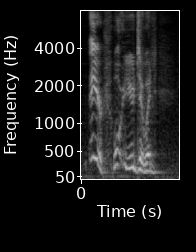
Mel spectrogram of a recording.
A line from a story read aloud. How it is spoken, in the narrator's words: cried Sam, his suspicions coming back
